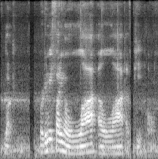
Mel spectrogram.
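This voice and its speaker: Amid noticeable background noise, a man with a Boston accent talks at a fairly quick pace with ordinary pitch variation. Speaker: tabletop role-playing game player. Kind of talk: in-character role-play. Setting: Discord voice call.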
